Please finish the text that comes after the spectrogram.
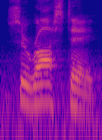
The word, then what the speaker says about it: Sarreshtheh: He has been identified as 32-year-old Travis Sureste, and I can spell that for you.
